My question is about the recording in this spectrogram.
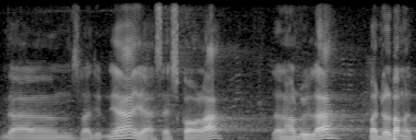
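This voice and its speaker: A man's voice: mid-range voice, unhurried, a bit bright. Male guest, 40s, easygoing and joking, rambles, heard with hall reverb. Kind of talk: casual talk show conversation. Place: mosque hall.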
